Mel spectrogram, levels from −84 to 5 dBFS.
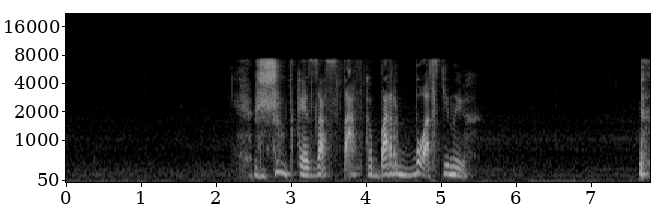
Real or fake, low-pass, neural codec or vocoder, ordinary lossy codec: real; 7.2 kHz; none; none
